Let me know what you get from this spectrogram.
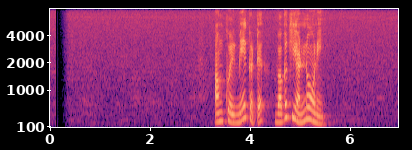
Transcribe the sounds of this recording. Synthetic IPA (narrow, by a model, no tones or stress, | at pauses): ɐŋkuɐlmeːkɐʈːɐ | ʋɐɡɐkijɐnːoːne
